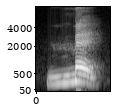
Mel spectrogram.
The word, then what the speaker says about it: mais: Mais, so here again, the last consonant is silent. Mais.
